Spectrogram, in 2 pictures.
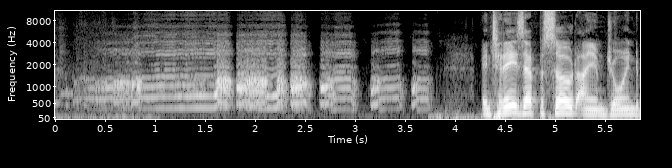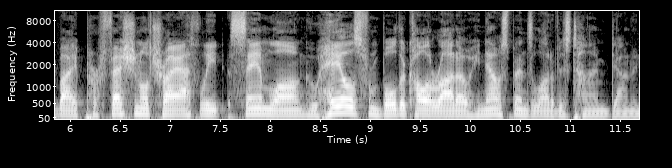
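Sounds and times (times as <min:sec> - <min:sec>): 
household egg-laying chickens clucking and squawking: 0:00.0 - 0:04.2
speech: 0:04.2 - 0:11.6.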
